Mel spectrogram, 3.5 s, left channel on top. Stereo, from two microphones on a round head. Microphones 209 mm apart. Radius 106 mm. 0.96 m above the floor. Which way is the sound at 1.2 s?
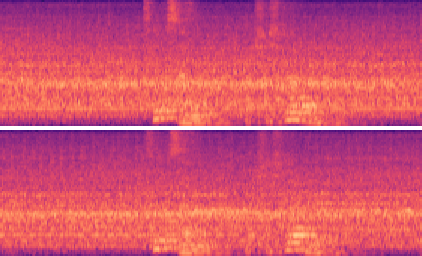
65° left (ahead or behind).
